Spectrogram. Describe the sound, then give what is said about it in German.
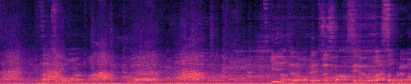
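A large crowd of supporters of the Renaissance list of President Macron's party La République En Marche, many in blue hoodies with yellow stars and holding small European flags, loudly chants in unison a countdown of the last seconds until the election projection, one number roughly every second, over a steady low hum and constant background noise. “Fingernägel knabbern, zählen die Anhänger, viele von ihnen in blauen Kapuzenpullis mit gelben Sternen und mit Europafähnchen in der Hand, die letzten Sekunden bis zur Prognose.”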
